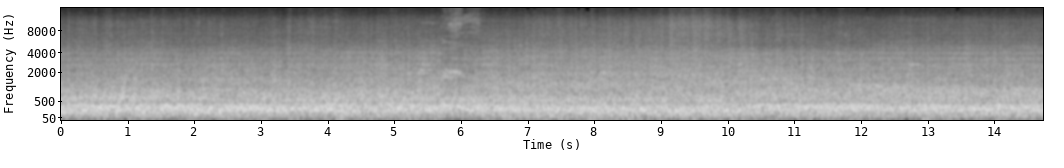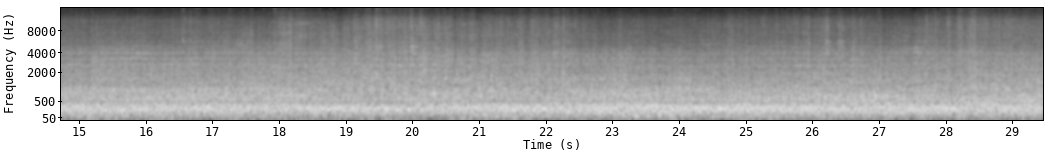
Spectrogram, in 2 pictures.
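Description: Freight train of tank cars rolling past close by: a steady rumble of steel wheels on the rails.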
